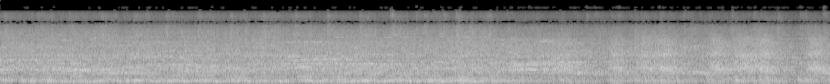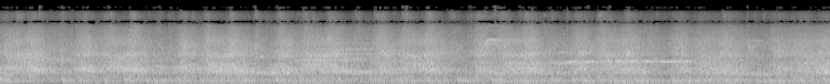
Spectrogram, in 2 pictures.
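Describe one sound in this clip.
A large stadium crowd chants and sings loudly outdoors.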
